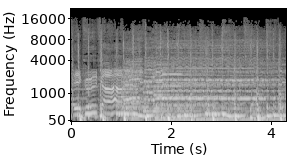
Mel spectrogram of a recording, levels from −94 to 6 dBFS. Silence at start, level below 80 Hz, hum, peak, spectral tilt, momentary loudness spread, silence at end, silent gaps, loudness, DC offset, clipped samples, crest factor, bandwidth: 0 s; -20 dBFS; none; 0 dBFS; -4.5 dB/octave; 3 LU; 0 s; none; -13 LUFS; under 0.1%; under 0.1%; 12 dB; 17 kHz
